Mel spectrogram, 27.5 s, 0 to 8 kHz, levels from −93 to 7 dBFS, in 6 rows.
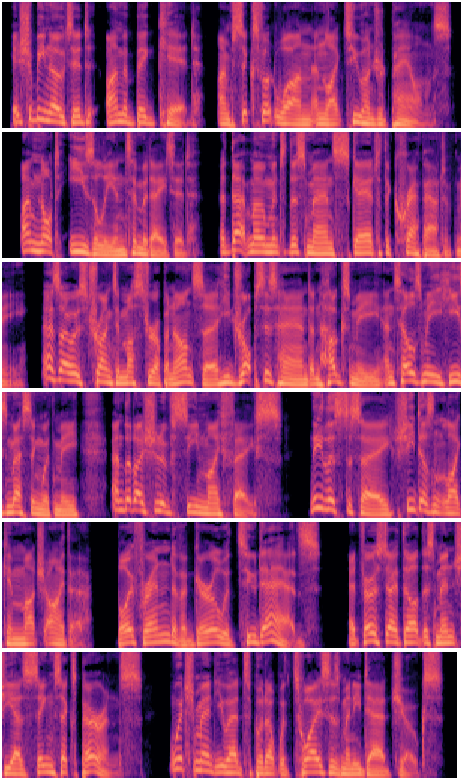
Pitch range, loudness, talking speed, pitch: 115-165 Hz, -17 LUFS, 220 wpm, 140 Hz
